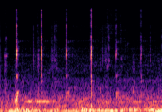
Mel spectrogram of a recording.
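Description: A car's turn signal clicking steadily, about three clicks a second, over the low hum of the running engine inside the cabin.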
